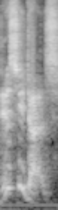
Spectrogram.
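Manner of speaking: very high, small creature voice, pitched way up. Showing how a green film character talks: Yoda voice. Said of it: "a green guy who talks like".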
